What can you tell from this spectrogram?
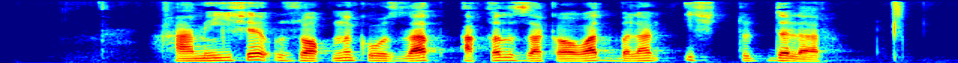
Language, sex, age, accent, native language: Uzbek, male, 30-39, Toshkent shahri, Uzbek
